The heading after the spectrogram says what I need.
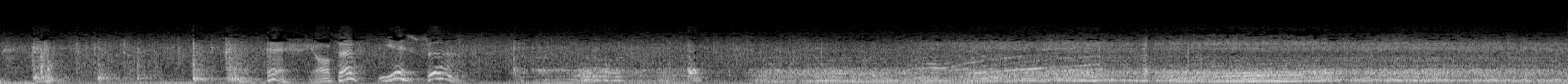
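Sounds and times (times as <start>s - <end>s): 
thump: 0.3s - 2.6s
speech: 2.7s - 5.2s
car engine accelerating and shifting while driving: 5.3s - 15.6s.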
